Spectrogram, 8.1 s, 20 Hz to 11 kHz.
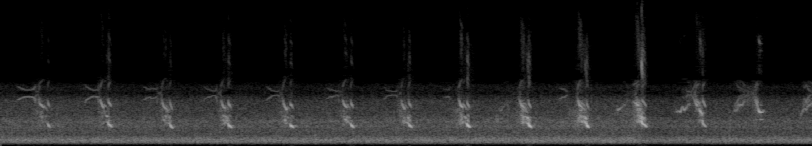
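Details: Lesser spotted eagle at its nest in Estonia, recorded 19 July 2012 at 10:54 in the morning: a sharp, descending yelping note repeated about every half second, fairly evenly, over a steady hiss of wind-like background noise.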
